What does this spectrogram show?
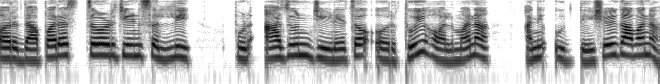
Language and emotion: Goan Konkani, sad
